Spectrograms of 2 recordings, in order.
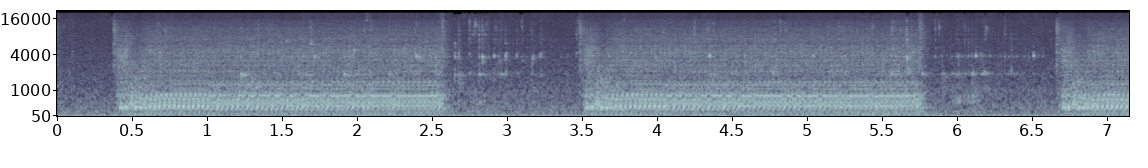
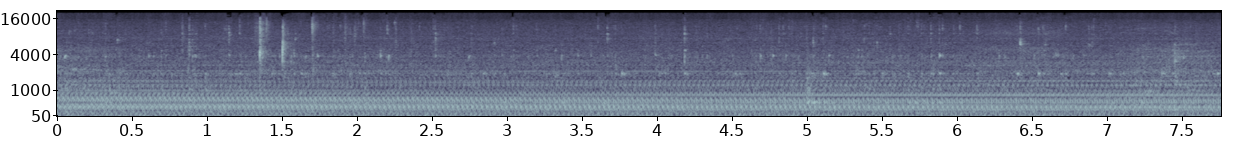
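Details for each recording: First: Off-grid rainwater system, small pump on a pressure switch, tap opened: hum runs about two seconds, drops out under a second, restarts; short cycling with only a trickle because the ceramic filter is partially blocked from not being cleaned. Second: Off-grid rainwater system, small pressure-switch pump after cleaning the ceramic filter and bleeding air: smooth steady hum with water running evenly, no surging or sputtering; improved, consistent flow. Louder than usual because the door is open.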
